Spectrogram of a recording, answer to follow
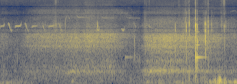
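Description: Quiet countryside ambience. A soft, steady rushing noise grows louder in the second half, faint high bird chirps come in the first half, and a single click falls near the end.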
